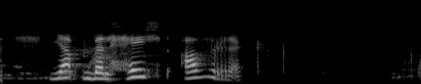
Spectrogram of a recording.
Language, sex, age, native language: Icelandic, female, 10, Icelandic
